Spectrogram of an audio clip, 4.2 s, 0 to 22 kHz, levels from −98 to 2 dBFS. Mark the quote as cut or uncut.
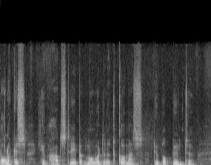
uncut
